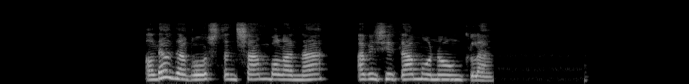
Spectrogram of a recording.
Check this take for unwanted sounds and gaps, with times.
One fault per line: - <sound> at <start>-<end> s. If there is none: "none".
none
